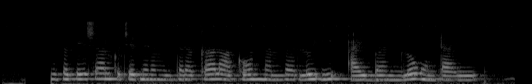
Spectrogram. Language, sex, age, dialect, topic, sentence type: Telugu, female, 18-24, Southern, banking, statement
